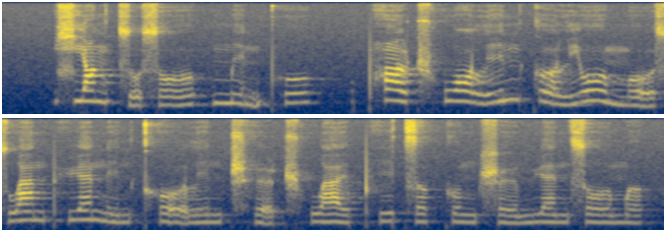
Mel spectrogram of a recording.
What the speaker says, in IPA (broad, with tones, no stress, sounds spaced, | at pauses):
ɕ j ɑ˥˩ ŋ t͡s ṵ˨˩ s o˧˥ ʊ̯ | m ḭ˨˩ n pʰ u˥ | pʰ ɑ˥˧ ʊ̯ ʈ͡ʂʰ w ɔ˥˩ l i˥ n k ɤ̰˨˩ l j o˥˩ ʊ̯ m o̰˨˩ ʊ̯ s w a˥˧ n pʰ ɥ ɛ˥˩ n i˧˥ n kʰ o̰˨˩ ʊ̯ l i˧˥ n ʈ͡ʂʰ ɻ̩˨˩ ʈ͡ʂʰ w a˥˧ ɪ̯ pʰ i˥˩ t͡s ɤ˥ k ʊ˥ ŋ ʂ ɻ̩˧˥ m ɥ ɛ˥ n s o˥ ʊ̯ m ɤ˨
